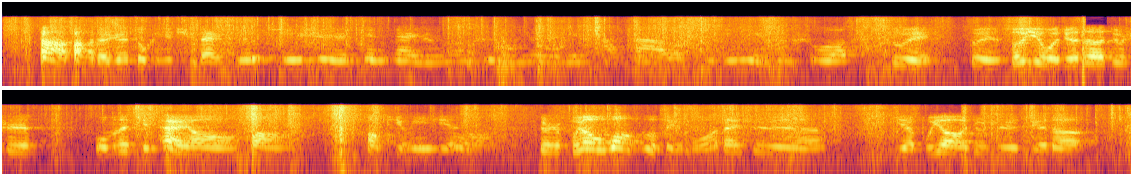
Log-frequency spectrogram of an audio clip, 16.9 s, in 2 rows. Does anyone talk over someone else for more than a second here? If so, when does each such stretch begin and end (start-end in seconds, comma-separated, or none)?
none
